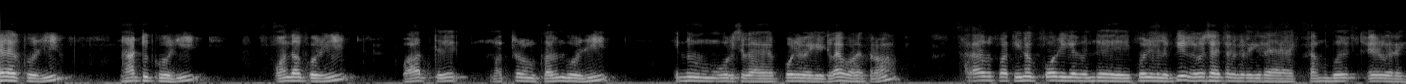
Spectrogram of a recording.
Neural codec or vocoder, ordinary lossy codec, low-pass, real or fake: codec, 16 kHz, 2 kbps, FreqCodec, smaller model; none; none; fake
